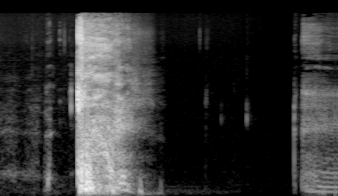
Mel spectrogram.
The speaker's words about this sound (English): Excuse the coughing.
